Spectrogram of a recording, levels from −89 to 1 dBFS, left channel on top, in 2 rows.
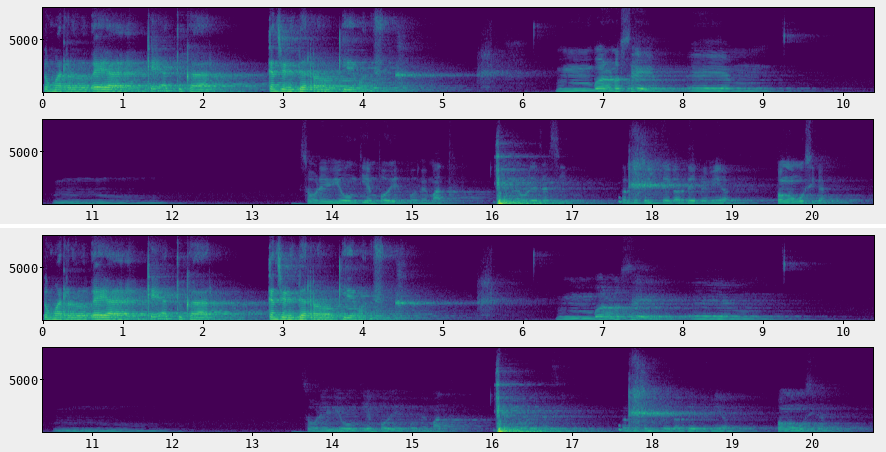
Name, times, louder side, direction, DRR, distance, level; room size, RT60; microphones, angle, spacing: voice 1, 0.0-2.2 2.8-4.5 16.0-16.2 17.7-18.1, right 1 dB, 10° right, 4 dB, 0.4 m, -27 dB
voice 2, 6.4-7.7 8.0-9.1 10.5-11.9 13.5-15.5 16.2-17.0 17.6-19.0 19.6-20.2, left 4 dB, 55° left, 9 dB, 0.4 m, -39 dB
11.5 x 10.5 x 2.4 m, 2.6 s
head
